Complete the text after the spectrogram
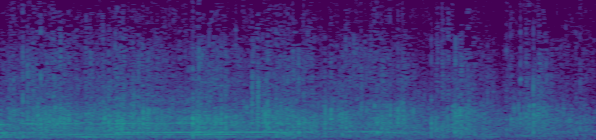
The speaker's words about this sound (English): If you're thankful for the cross, you ought to clap your hands and praise the Lord for it.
